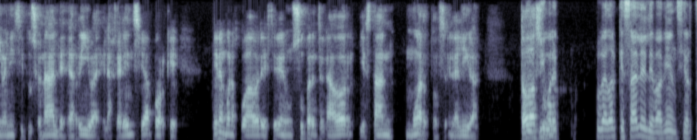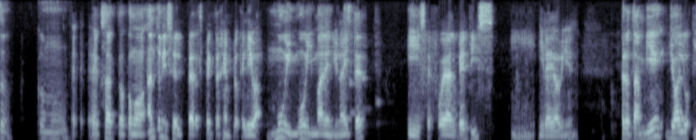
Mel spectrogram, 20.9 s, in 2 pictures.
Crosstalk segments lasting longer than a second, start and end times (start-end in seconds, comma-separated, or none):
none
